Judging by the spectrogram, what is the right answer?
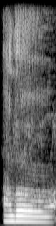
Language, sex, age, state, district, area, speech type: Santali, male, 45-60, West Bengal, Malda, rural, spontaneous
